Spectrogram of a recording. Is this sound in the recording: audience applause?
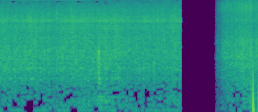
no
